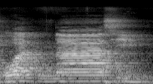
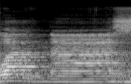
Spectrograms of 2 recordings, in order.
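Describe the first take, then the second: First: The last word ends with a final vowel. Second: The last word ends on the consonant s. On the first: The reciter continues without stopping. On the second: The reciter stops at the end of the verse.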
